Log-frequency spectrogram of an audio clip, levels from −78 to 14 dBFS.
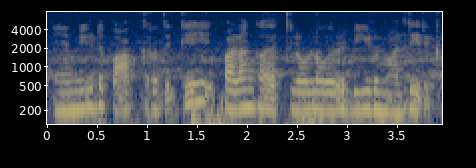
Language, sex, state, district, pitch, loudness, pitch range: Tamil, female, Tamil Nadu, Kanyakumari, 200 Hz, -18 LUFS, 195-210 Hz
